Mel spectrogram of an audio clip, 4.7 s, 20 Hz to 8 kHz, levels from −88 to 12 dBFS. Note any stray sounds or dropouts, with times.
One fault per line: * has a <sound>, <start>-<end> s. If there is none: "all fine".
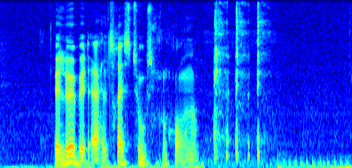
* has a cough, 2.8-3.6 s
